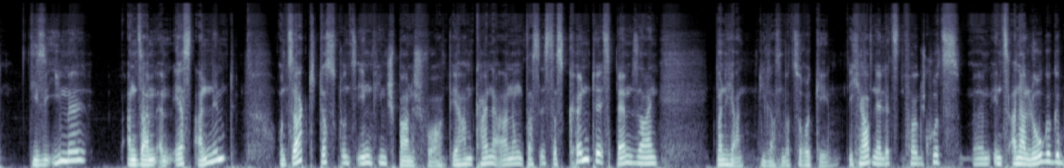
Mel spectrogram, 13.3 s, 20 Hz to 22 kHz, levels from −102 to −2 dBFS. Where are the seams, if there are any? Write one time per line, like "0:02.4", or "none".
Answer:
0:02.4
0:04.2
0:04.8
0:06.5
0:07.5
0:09.0
0:10.9
0:11.6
